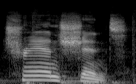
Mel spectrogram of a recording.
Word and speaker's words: transient: TRAN-shint.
